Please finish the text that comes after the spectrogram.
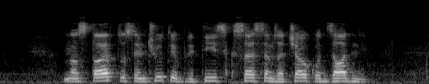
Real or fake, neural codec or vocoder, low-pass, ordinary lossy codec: real; none; 7.2 kHz; Opus, 16 kbps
